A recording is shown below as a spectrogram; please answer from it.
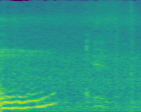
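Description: A short hummed 'mm-hmm' from a voice, lasting under a second, its pitch rising at the end.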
